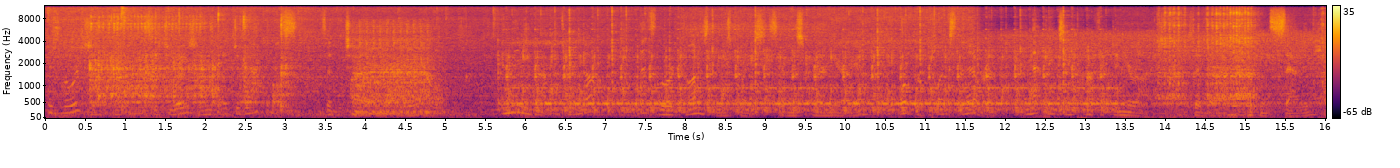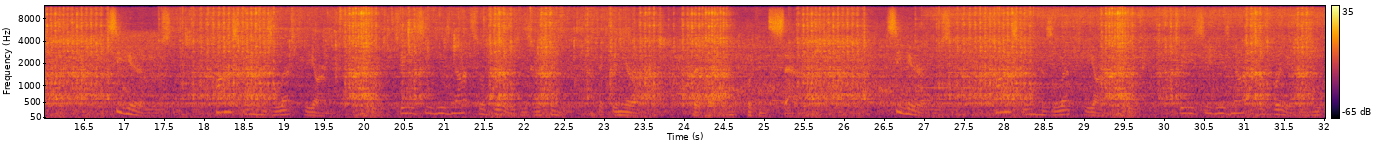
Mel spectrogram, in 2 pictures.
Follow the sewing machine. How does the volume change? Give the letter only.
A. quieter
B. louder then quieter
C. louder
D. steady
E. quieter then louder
D.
